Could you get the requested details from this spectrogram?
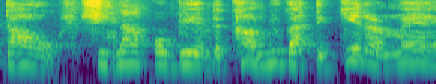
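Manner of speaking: high-pitched, pleading argument; retold arguing. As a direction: argue urgently to make him act. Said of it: "uh, arguing".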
